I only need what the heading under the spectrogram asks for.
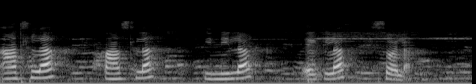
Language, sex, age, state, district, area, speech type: Assamese, female, 18-30, Assam, Sivasagar, rural, spontaneous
